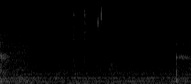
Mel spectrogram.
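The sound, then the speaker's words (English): A few quiet, sharp clicks and clatters in quick succession as dice are rolled, tumbling briefly across a surface, then one last faint tick. No one speaks. “Here's the dice.”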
